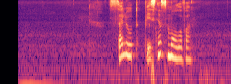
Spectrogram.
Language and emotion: Russian, positive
